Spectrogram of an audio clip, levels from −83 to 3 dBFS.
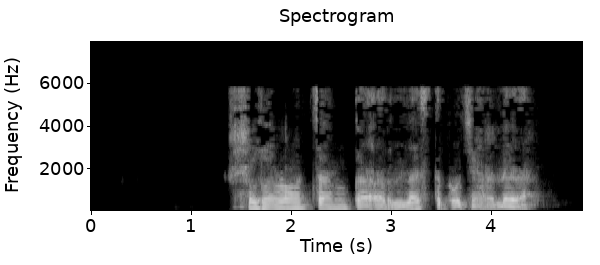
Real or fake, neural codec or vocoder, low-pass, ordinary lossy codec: fake; codec, 24 kHz, 1 kbps, SNAC; 7.2 kHz; MP3, 24 kbps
